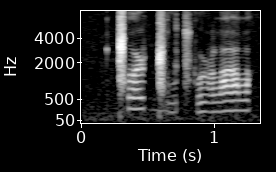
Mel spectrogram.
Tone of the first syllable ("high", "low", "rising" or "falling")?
high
